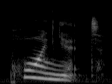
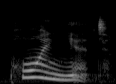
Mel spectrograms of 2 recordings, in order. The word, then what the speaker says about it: poignant: So this week's Word of the Week is poignant. Poignant. All right, it's almost like a diphthong in there for those of you who understand what a diphthong is.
